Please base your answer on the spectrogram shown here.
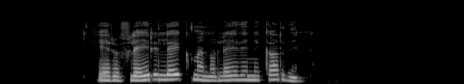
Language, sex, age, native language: Icelandic, female, 50-59, Icelandic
